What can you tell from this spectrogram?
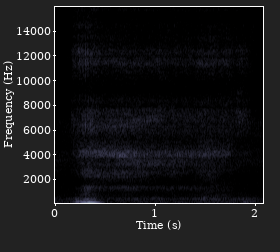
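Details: St. Bernard dog: a single loud, low rumbling snore fading into quieter breathing; snoring.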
